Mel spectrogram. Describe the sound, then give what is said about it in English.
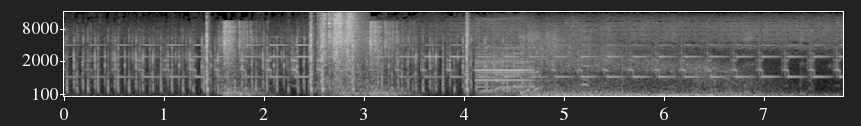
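Missiles fired at enemies in a shooter video game: rapid rattling pulses broken by a few sharp, loud bursts, then a steady rumbling roar with faint electronic tones. “Let's throw some missiles at these guys.”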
